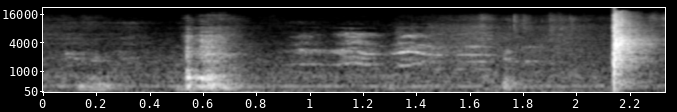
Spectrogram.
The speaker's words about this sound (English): Actually, that was a really shitty clap. Let's do that one again. There we go. Now we got the sound we need.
